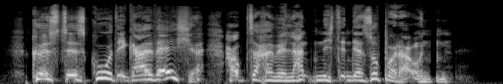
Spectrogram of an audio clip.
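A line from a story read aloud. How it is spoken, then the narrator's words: Called out. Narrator (German): rief sie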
